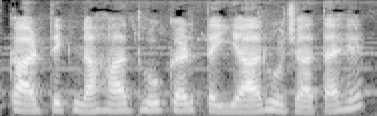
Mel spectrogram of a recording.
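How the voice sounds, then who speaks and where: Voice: mid-range voice, steady tone, moderate pace, loud music behind the voice. A narrator telling a scary story in scripted, dramatic storybook narration.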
